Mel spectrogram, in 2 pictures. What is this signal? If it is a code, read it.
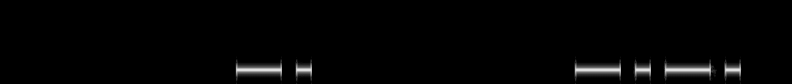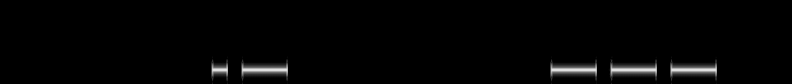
Morse code, heard as a keyed tone, about 8 wpm, spaced as for 3 wpm, 680 Hz. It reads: NCAO
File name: arquivos / texto / texto 17 08ppm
